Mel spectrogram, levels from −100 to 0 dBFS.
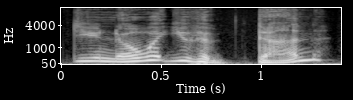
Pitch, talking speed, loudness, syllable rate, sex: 170 Hz, 300 wpm, -15 LUFS, 5.5 syllables/s, male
